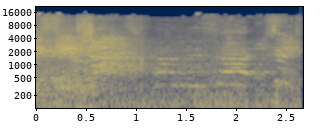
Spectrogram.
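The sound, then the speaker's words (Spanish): Hundreds of protesters chant "16 shots" together as they march through the streets of downtown Chicago on a Tuesday night, a loud, steady roar of many voices with rising and falling shouted phrases. “Cientos de manifestantes coreando 16 disparos recorrieron las calles del centro de Chicago el martes por la noche”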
